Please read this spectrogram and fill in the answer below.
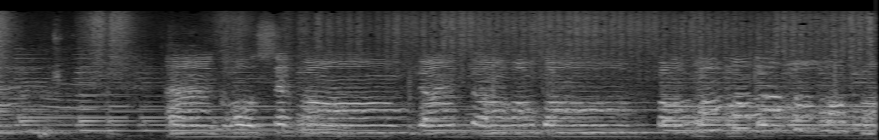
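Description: Women's voices singing a French children's nursery rhyme together, accompanied by a strummed ukulele, with a hand shaker rattling along.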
